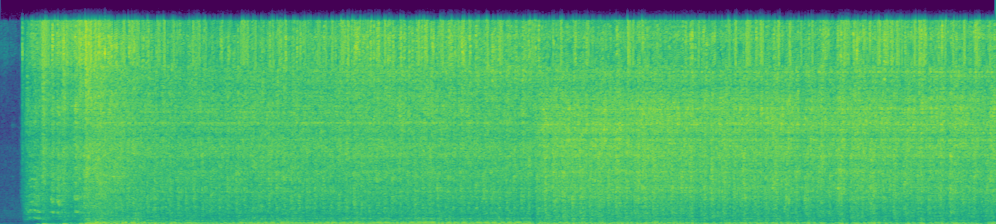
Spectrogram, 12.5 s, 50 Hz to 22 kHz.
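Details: 1978 Honda CB750 K8 four-cylinder, first start after ignition and carburetor work, booster on the battery and a temporary fuel supply: it catches and settles into a steady, even low drone with no knocks or misses, running healthy.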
